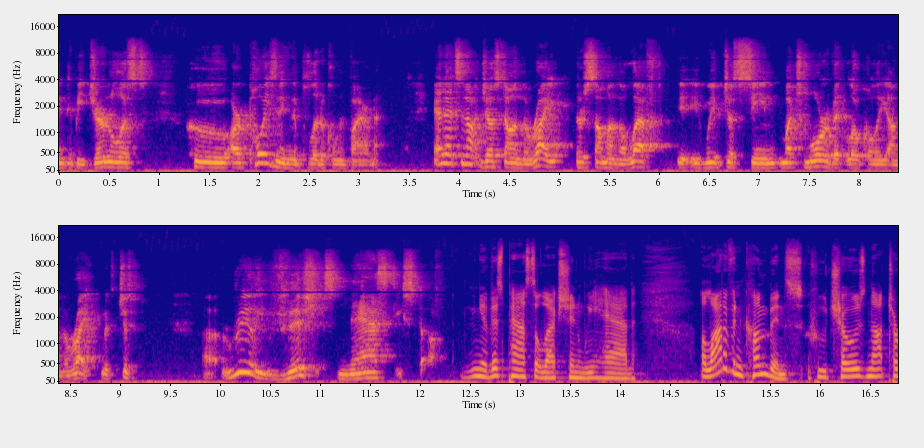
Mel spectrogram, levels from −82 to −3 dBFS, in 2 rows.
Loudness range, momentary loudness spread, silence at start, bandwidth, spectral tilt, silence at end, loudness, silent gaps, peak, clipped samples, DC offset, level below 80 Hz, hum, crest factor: 2 LU; 8 LU; 0 s; 15.5 kHz; -4.5 dB/octave; 0 s; -23 LUFS; none; -6 dBFS; under 0.1%; under 0.1%; -42 dBFS; none; 16 dB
